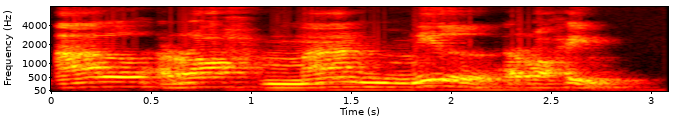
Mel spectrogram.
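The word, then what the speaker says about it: الرحمن الرحيم: Kalau ketemu huruf ro alnya tidak terlihat langsung ar.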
